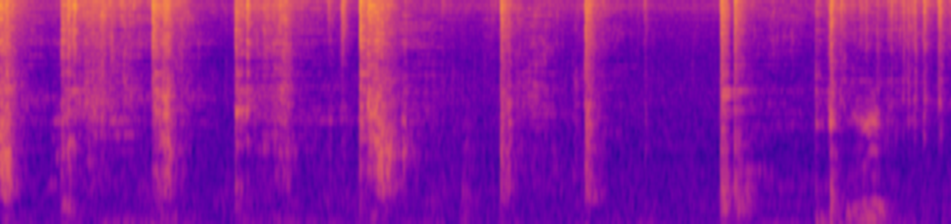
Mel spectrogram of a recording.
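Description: Chicken sinigang simmering in a pot as sour sinigang mix is stirred in, with repeated clinks and scrapes of a utensil against the pot in bursts and a soft sizzle underneath, close and fairly loud, with no talking.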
